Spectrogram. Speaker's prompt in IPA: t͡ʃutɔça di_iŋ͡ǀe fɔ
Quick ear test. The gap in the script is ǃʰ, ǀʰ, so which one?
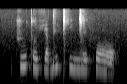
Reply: ǀʰ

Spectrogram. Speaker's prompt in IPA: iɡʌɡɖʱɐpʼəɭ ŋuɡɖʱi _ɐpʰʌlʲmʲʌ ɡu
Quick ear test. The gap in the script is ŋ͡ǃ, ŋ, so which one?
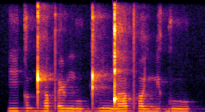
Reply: ŋ͡ǃ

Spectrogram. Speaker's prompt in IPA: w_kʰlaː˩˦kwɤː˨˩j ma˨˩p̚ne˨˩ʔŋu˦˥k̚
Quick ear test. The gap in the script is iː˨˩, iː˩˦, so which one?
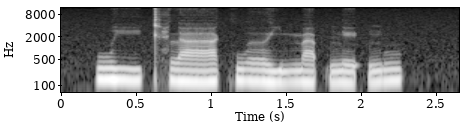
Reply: iː˩˦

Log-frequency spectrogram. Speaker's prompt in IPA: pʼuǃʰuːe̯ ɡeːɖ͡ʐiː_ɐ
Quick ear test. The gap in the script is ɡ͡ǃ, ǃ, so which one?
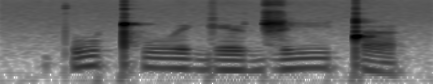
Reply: ǃ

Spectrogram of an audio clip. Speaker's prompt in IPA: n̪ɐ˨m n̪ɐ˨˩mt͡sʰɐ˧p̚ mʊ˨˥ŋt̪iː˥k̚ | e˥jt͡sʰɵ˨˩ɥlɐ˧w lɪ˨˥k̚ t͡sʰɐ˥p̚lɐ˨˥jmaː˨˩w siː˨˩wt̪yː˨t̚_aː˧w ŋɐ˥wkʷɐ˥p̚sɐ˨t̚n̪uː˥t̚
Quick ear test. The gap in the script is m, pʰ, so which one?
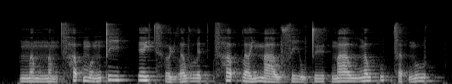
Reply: m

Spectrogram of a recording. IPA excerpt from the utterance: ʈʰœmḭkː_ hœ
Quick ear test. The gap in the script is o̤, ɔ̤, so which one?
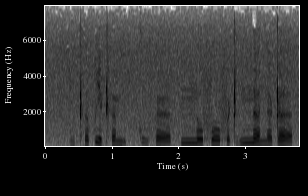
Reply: o̤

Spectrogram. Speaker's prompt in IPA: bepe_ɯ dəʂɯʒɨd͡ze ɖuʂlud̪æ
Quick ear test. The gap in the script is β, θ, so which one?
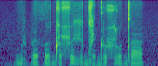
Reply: θ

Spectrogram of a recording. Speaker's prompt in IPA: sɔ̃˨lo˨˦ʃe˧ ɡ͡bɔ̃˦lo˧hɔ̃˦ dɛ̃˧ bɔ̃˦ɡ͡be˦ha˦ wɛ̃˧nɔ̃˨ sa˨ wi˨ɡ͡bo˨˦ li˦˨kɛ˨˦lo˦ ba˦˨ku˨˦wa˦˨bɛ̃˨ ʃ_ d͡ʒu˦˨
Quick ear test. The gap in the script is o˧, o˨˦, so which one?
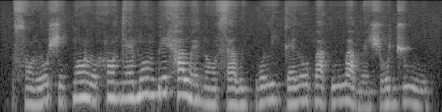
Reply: o˨˦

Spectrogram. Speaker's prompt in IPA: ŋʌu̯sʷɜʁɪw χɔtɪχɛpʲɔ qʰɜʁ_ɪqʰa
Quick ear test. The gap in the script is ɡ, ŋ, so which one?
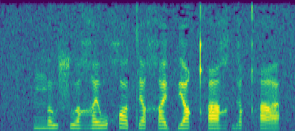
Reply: ɡ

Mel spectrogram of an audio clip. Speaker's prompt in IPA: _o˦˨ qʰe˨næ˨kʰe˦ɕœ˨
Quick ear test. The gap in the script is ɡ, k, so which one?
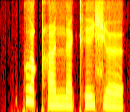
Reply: k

